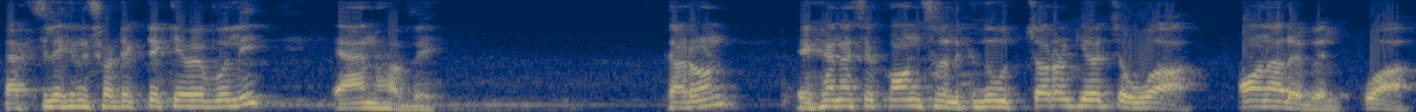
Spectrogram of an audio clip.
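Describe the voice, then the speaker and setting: A man's voice: fairly high pitch, darkish tone, slight background noise. A male teacher from West Bengal, teaching an English grammar lesson to a class, asking pupils questions and repeating their answers. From West Bengal, India. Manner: reads English examples slowly.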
